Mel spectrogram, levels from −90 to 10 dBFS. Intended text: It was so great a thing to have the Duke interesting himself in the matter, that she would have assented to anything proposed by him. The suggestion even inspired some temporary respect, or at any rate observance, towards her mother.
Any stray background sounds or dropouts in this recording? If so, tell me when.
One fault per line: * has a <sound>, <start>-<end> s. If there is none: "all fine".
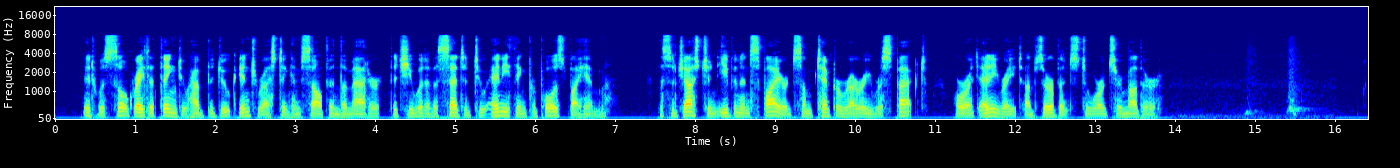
* has a whoosh, 14.8-15.9 s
